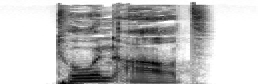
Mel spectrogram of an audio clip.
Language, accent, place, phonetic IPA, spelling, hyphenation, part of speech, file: German, Germany, Berlin, [ˈtoːnˌʔaːɐ̯t], Tonart, Ton‧art, noun, De-Tonart.ogg
- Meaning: key (scale of musical notes)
